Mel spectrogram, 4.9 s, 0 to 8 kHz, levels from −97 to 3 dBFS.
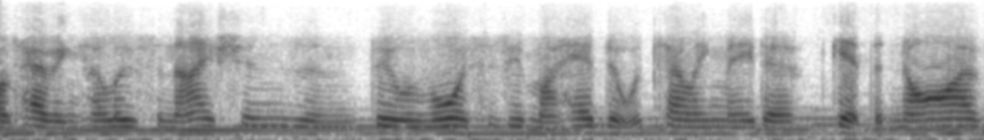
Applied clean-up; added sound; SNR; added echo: none; none; none; none.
